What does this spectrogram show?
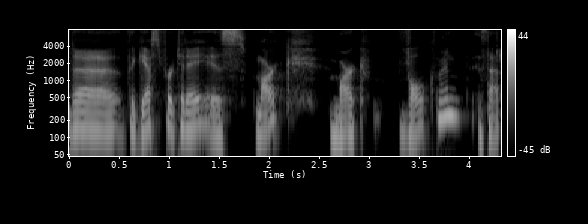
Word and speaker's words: Volkmann: And the guest for today is Mark Volkmann.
